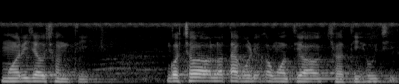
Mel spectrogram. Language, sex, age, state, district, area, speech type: Odia, male, 18-30, Odisha, Balangir, urban, spontaneous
